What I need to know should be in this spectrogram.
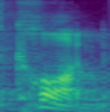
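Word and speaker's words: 間: Oh, it's pronounced ma.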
